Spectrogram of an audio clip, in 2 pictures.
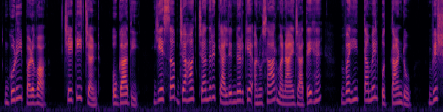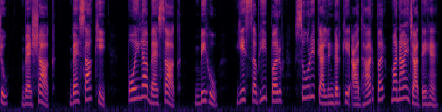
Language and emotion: Hindi, neutral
